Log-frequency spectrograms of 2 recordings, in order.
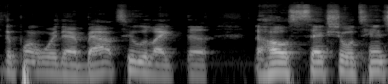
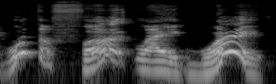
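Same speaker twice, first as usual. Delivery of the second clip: high, shocked what the fuck; stunned disbelief; 4 semitones higher, much slower than usual. Retold or imitated. Liv and Nicole hearing Kendall on the video, stunned. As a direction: jump way up in pitch, floored. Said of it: "Liv and Nicole was like".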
